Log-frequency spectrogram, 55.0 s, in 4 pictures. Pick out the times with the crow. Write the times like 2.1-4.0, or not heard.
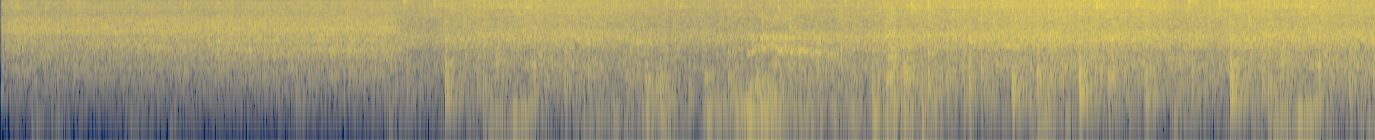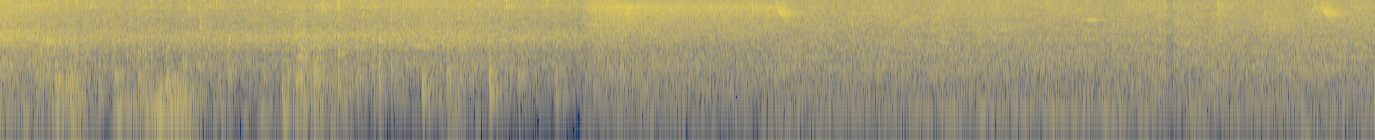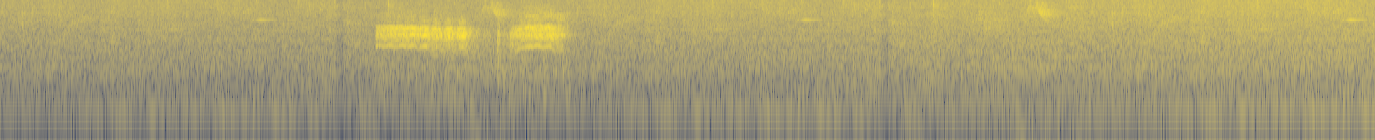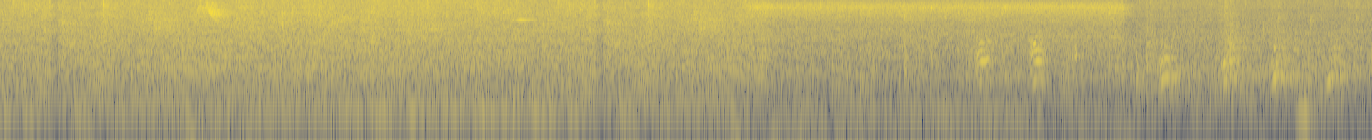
not heard.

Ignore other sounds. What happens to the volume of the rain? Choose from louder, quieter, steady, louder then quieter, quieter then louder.
quieter then louder.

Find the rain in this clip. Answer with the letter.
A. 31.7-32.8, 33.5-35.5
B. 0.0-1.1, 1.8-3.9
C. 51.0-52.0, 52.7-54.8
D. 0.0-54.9
D.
